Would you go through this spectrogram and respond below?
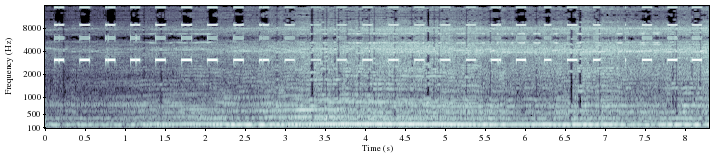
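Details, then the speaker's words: DJI F450 quad, 2212/920kv motors, 30A ESCs, 5000 mAh 3S battery, GPS hold hover at 7:15 flight time: rapid high beeps about three a second over steady motor hum; radio low-voltage warning at 10.9 V. "this is my first warning at ten point nine volts so I'm gonna move the camera there very gonna proceed to land on the deck so I'm gonna bring her onto the deck now that we hit our radio warning"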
